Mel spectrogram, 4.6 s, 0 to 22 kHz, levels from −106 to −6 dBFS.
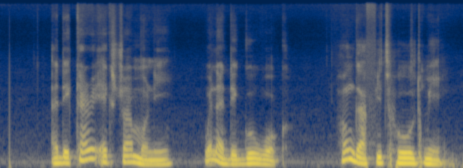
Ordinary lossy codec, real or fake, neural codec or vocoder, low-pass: none; fake; autoencoder, 48 kHz, 128 numbers a frame, DAC-VAE, trained on Japanese speech; 19.8 kHz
